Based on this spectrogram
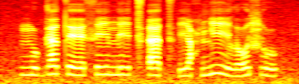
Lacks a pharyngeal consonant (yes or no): no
